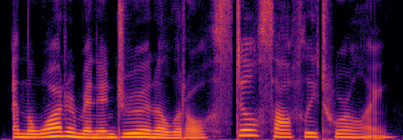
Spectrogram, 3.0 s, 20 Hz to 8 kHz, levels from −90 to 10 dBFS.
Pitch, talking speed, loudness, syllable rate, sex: 205 Hz, 220 wpm, -16 LUFS, 5.6 syllables/s, female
